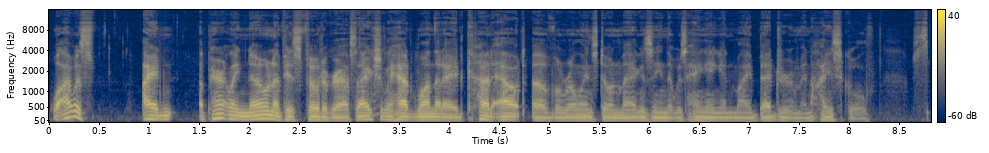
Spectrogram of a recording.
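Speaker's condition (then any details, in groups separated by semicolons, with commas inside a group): No condition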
